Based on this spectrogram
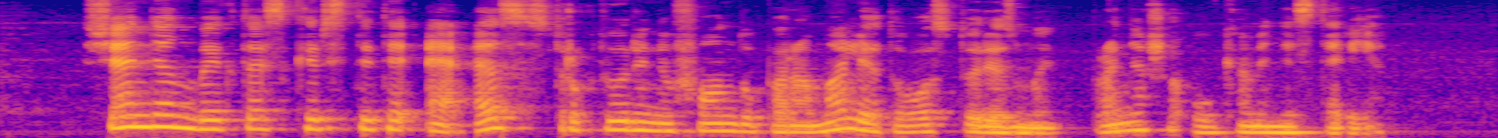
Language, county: Lithuanian, Šiauliai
